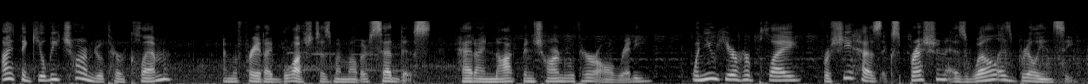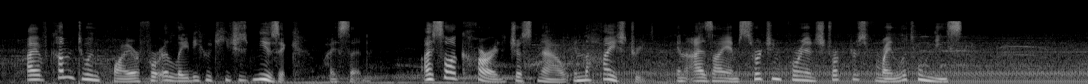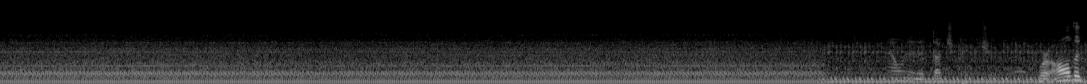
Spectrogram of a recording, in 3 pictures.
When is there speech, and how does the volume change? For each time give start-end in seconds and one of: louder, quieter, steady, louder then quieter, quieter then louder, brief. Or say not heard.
0.0-20.5 steady
30.6-32.5 brief.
